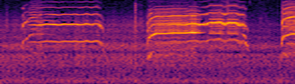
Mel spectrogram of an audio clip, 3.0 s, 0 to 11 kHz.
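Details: At Karlsruhe, 30 May 2010, 7:27, peregrine falcons give long drawn-out rasping wails, each held about a second, rich in overtones and fairly level in pitch; two full cries and the start of a third, with a constant background hum.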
